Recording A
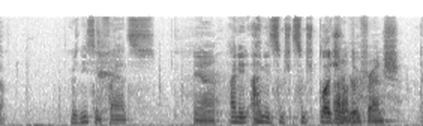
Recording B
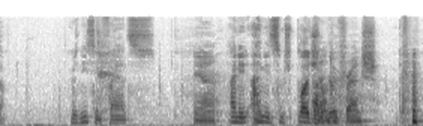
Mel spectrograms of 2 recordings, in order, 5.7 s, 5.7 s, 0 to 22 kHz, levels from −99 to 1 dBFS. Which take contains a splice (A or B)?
A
